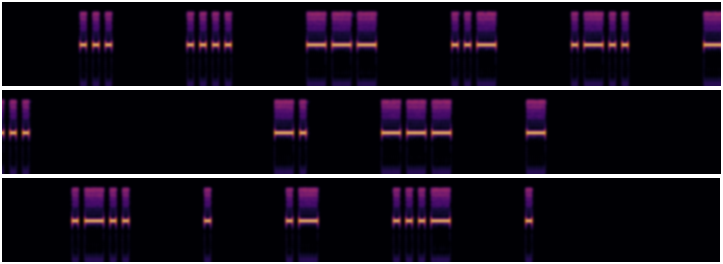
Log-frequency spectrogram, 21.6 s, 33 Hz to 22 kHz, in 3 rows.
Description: Morse code, heard as a keyed tone, about 19 wpm, spaced as for 9 wpm, 800 Hz. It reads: SHOULD NOT LEAVE
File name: Spaced / Chuckles Spaced-mp3s / Temptation sp @18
